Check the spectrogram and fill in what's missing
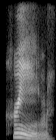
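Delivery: "Cream" in one long falling beat; one-syllable English. Shown as a demonstration. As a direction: say "Cream" with the cr joined and a closed m. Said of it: "One syllable".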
